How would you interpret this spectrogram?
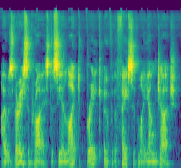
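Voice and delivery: ordinary delivery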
